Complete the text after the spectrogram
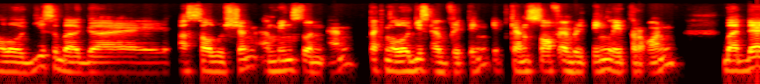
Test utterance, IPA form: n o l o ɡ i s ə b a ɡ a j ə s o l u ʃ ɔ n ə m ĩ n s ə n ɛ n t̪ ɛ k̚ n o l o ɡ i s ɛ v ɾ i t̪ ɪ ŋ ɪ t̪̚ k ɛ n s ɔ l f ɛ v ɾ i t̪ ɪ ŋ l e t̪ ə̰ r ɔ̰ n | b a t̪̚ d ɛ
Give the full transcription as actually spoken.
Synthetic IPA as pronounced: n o l o ɡ i s ə b a ɡ a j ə s o l u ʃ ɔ n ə m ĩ n s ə n ɛ n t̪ ɛ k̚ n o l o ɡ i s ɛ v ɾ i t̪ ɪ ŋ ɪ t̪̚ k ɛ n s ɔ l f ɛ v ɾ i t̪ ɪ ŋ l e t̪ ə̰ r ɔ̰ n | b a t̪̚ d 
